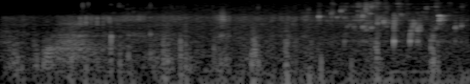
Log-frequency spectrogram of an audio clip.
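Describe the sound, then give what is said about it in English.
The last of the liquid is poured into a cup, trickling and splashing in a quick, uneven run of small drips and spatters, fairly quiet, with no voices. “That's the splash.”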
